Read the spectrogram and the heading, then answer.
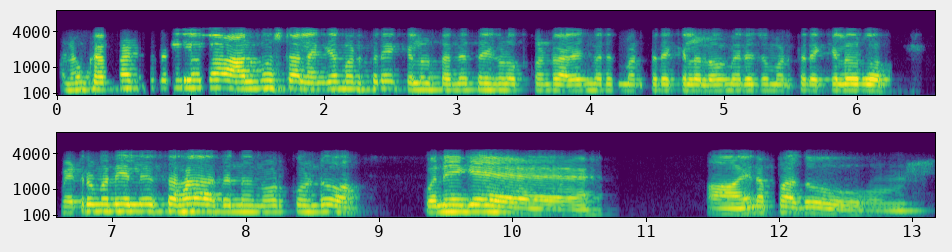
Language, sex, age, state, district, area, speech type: Kannada, male, 30-45, Karnataka, Mandya, rural, conversation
